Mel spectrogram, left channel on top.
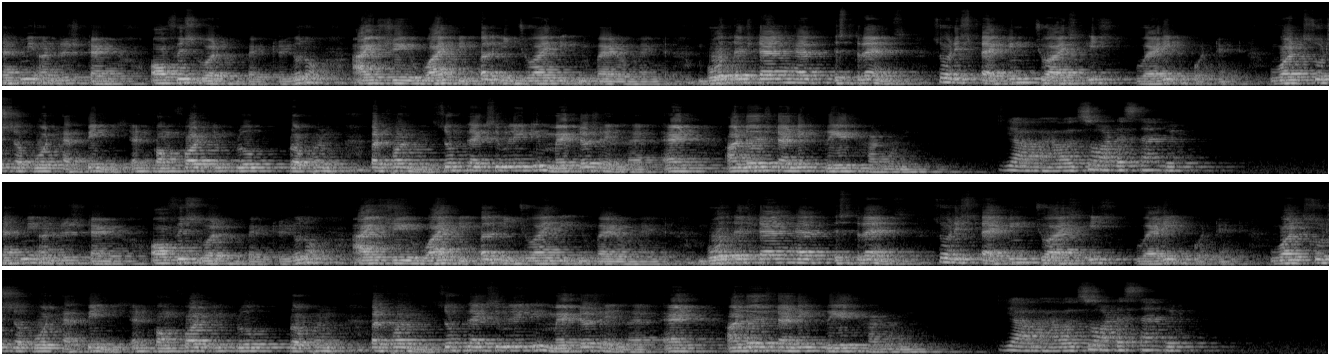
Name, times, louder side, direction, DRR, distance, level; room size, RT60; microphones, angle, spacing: voice 1, 0.0-8.9 9.3-11.1 11.3-12.3 12.7-15.8 16.1-20.2 20.5-22.4, left 1 dB, 20° left, -1 dB, 2.5 m, -26 dB
voice 2, 23.2-25.1, equal, 5° left, -5 dB, 1.5 m, -29 dB
14.5 x 9.0 x 6.0 m, 1.2 s
head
